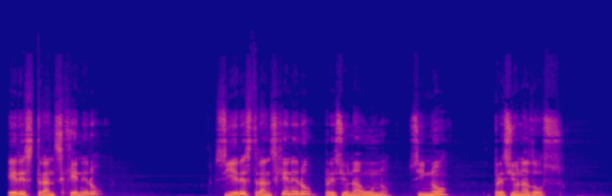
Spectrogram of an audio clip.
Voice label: Spanish, hotline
